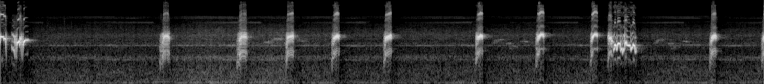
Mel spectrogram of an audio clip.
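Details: Female sooty-headed bulbul calling the male: mostly single sharp, high chip notes spaced irregularly about every half second to a second, with one brief chattering burst near the end.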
